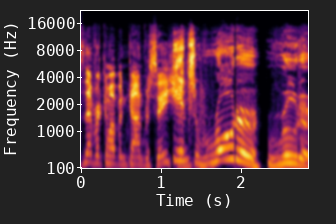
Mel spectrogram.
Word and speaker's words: Rooter: It's Rooter. It's not row Rooter.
